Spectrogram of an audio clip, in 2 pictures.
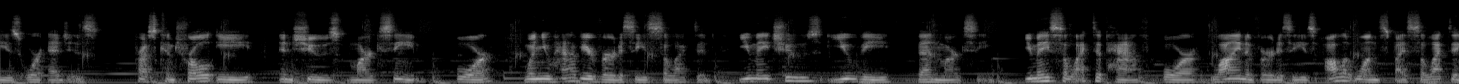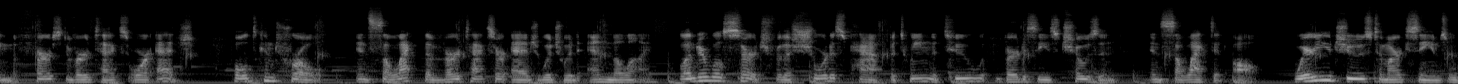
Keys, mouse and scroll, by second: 1.5 ctrl+click, 2.8 ctrl+e, 4.8 middle click, 4.8 click, 5.0 middle click, 6.7 middle click, 7.8 middle click, 8.8 middle click, 9.5 ctrl+click, 10.2 ctrl+e, 10.7 middle click, 11.3 middle click, 11.9 click, 12.0 middle click, 13.4 ctrl+click, 16.7 middle click, 17.0 middle click, 17.5 ctrl+e, 17.8 middle click, 20.0 ctrl+click, 20.4 ctrl+x, 21.0 ctrl+z, 21.7 ctrl+z, 21.7 ctrl+click, 23.7 ctrl+click, 23.8 middle click, 25.5 ctrl+e, 26.3 middle click, 27.6 click, 28.5 ctrl+middle click, 28.8 ctrl+z.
